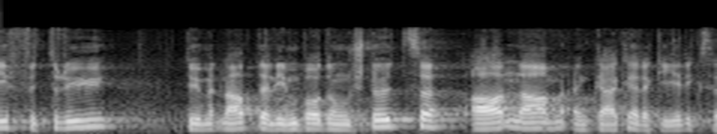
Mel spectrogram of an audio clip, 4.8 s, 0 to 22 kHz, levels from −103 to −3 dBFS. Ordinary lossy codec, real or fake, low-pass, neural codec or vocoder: none; fake; 9.9 kHz; vocoder, 22.05 kHz, 80 mel bands, Vocos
